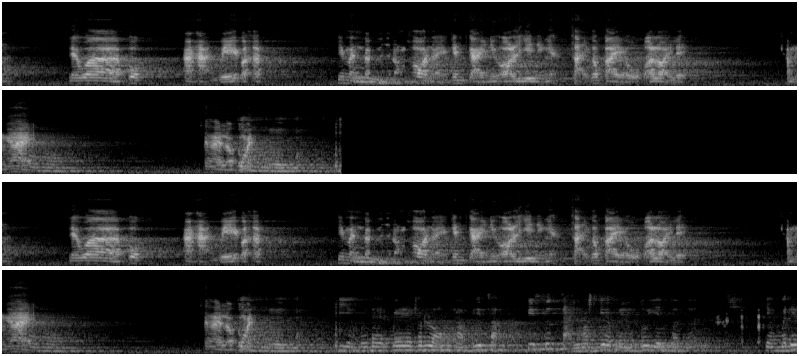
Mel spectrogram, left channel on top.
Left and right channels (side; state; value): left; drops out; at 11.4 s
